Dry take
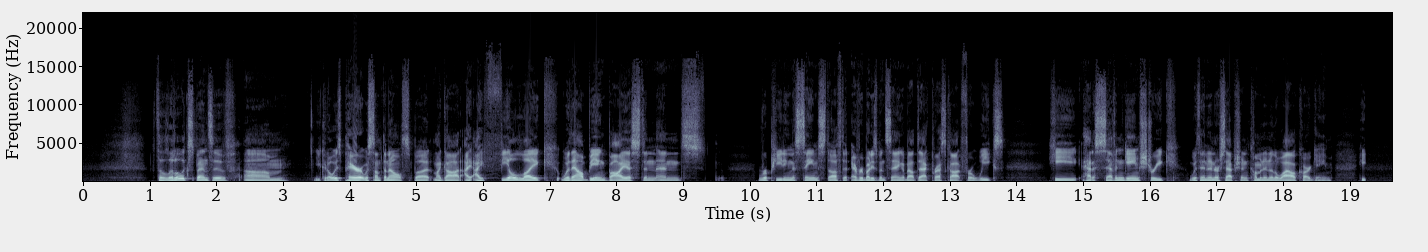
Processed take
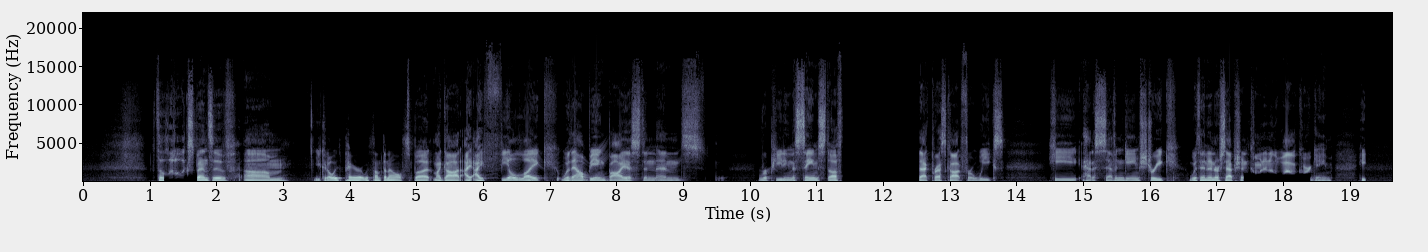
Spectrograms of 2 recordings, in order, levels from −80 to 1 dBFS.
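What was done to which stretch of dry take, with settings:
1.21–1.72 steep high-pass 1200 Hz
2.83–4.87 treble ducked by the level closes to 400 Hz, closed at -16 dBFS
6.22–10.66 flange 1.7 Hz, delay 5.1 ms, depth 7.2 ms, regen +84%
11.39–12.55 mute
13.25–15.99 compressor, threshold -27 dBFS
17.4–18.42 steep high-pass 1300 Hz 96 dB/oct

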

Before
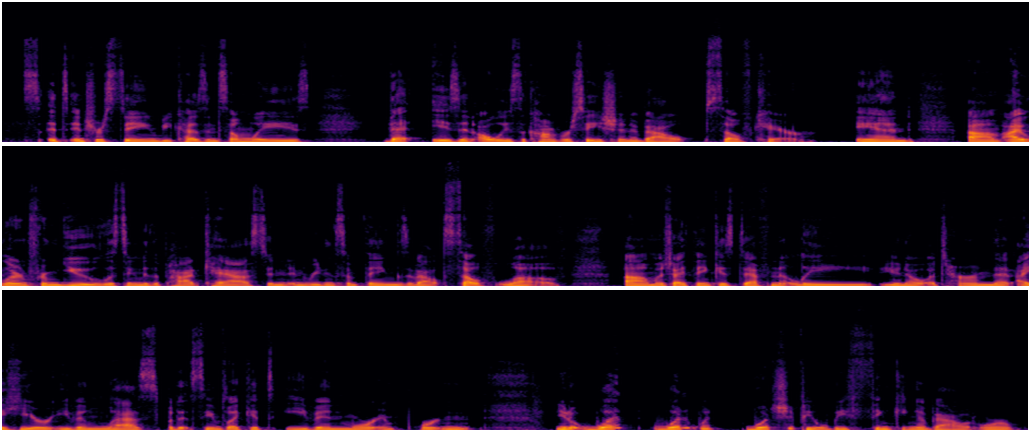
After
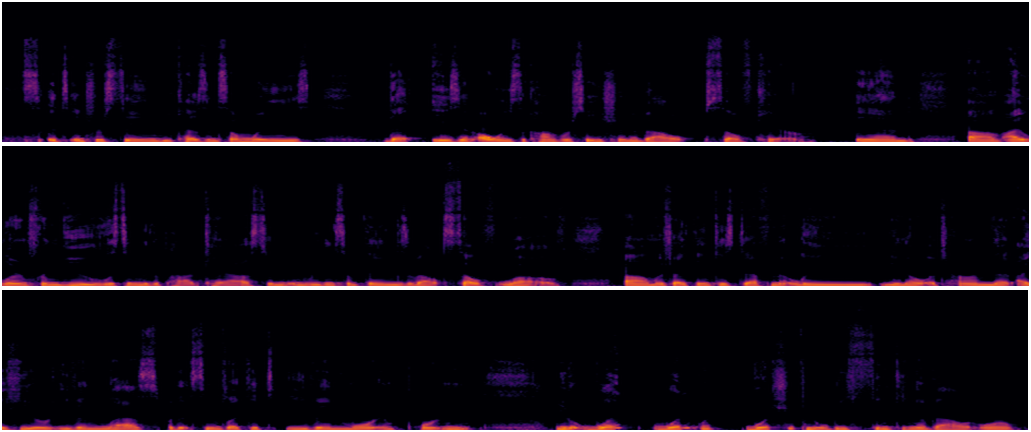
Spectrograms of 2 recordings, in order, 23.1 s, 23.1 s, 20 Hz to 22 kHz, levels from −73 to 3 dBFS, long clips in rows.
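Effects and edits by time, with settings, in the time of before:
3.28–3.78 bell 770 Hz +11.5 dB
8.9–9.49 compressor 5:1, threshold -25 dBFS
whole clip: Chebyshev band-stop 730–7700 Hz, order 2; low shelf 260 Hz -9.5 dB; three-band squash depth 40%

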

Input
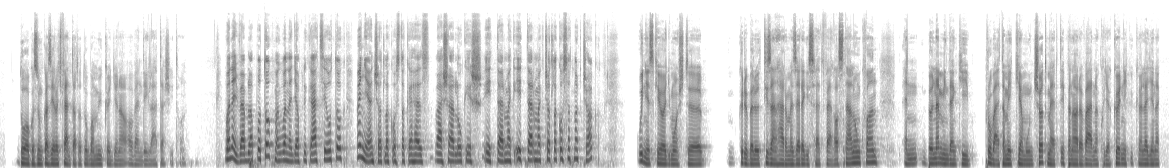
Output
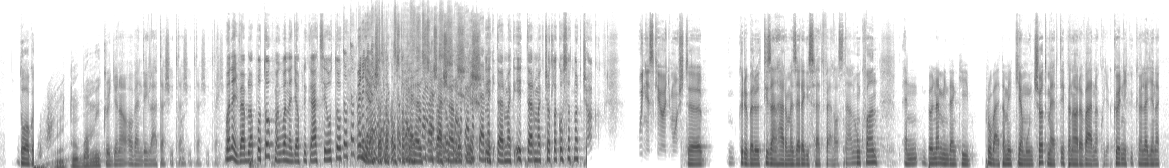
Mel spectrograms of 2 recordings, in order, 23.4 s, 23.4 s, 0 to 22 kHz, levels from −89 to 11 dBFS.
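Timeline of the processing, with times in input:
0.67 tape start 1.69 s
3.18–3.59 echo throw 0.36 s, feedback 65%, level -8 dB
6.63–10.32 echoes that change speed 0.161 s, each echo +3 st, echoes 3
11.73–13.62 HPF 1100 Hz 24 dB/oct
16.55–17.14 compressor, threshold -30 dBFS
18.11–20.26 air absorption 480 m
21.72–22.21 fade out equal-power

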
